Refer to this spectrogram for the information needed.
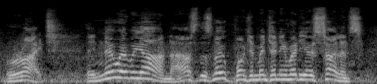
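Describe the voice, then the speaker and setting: High-voiced, firm airline captain. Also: male voice, very animated, a little fast, a little hiss or hum. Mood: businesslike. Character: airline captain commanding a seized ship, firm, dry, principled. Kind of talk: radio drama acting.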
